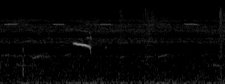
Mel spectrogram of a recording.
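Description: Forest ambience with a high insect chirp repeating about twice a second, and a single short, high, slightly falling squeak a little under a second in, the loudest sound.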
